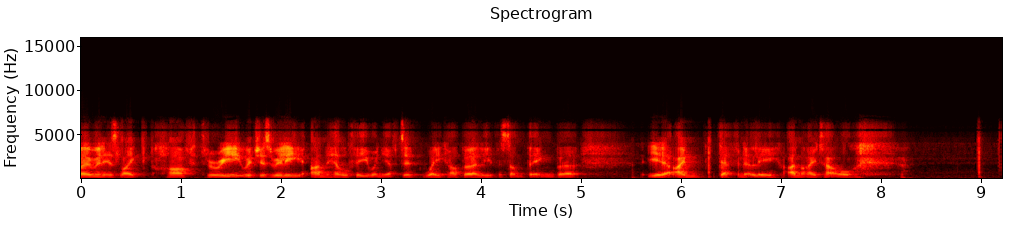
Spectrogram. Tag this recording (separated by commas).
Speech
